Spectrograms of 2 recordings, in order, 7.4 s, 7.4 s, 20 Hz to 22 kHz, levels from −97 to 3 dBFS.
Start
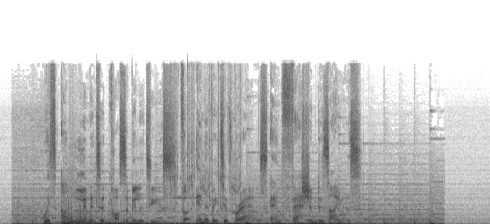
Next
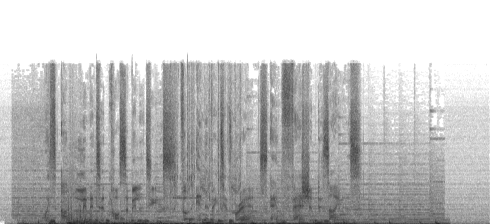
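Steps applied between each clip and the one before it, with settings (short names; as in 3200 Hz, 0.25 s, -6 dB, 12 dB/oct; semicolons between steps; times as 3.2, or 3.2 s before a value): bands offset in time highs, lows 80 ms, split 540 Hz; gain +3 dB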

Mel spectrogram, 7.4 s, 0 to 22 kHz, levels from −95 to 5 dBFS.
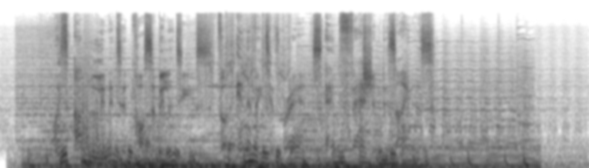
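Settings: rotary speaker horn 0.9 Hz, later 6 Hz, at 3.74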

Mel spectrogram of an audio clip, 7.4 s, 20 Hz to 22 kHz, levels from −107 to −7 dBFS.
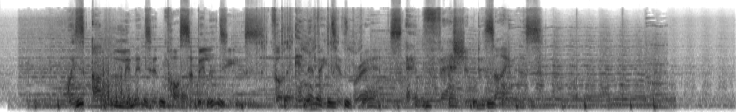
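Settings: Chebyshev high-pass 240 Hz, order 5; bell 3000 Hz -6 dB 0.55 oct; in parallel at -8 dB: soft clip -17 dBFS, distortion -16 dB; on the sum: gain +2 dB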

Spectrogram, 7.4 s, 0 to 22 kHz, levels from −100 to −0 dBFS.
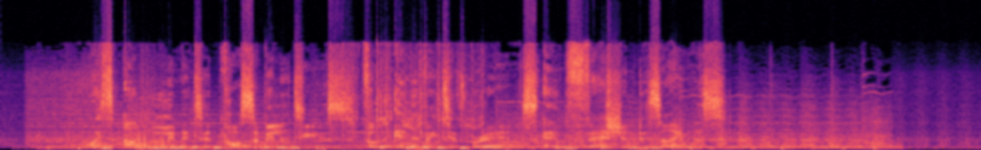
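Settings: HPF 390 Hz 6 dB/oct; in parallel at -2 dB: limiter -17 dBFS, peak gain reduction 11 dB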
